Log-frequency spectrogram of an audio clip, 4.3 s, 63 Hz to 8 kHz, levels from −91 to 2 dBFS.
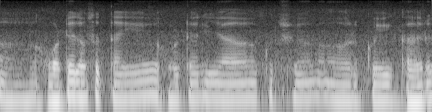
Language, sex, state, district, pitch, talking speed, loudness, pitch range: Hindi, male, Himachal Pradesh, Shimla, 110 Hz, 165 wpm, -18 LUFS, 105-115 Hz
